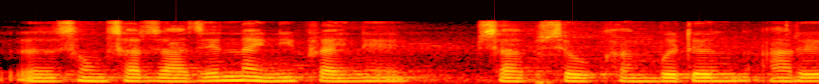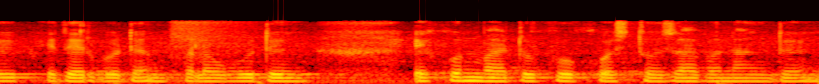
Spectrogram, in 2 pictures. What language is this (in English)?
Bodo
